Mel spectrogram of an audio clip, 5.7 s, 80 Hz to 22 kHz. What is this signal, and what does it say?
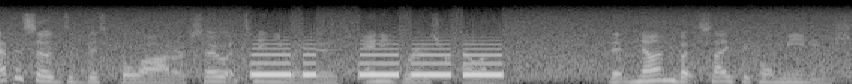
Morse code (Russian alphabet), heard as a keyed tone, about 14 wpm, 530 Hz, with speech in English. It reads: НО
